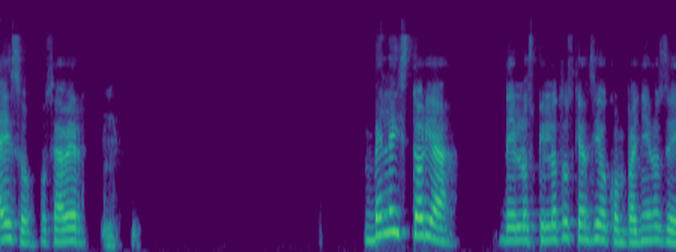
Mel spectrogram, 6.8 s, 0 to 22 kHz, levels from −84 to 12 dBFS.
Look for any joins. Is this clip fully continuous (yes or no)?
yes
